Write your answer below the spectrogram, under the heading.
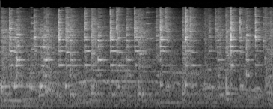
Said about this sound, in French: Et il tape sur une toute petite casserole, le genre de casserole pour cuire une très petite quantité de pâte avec une cuillère en bois.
